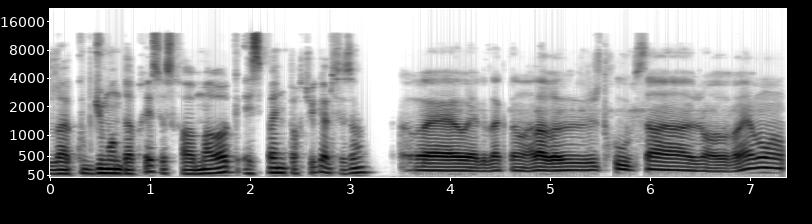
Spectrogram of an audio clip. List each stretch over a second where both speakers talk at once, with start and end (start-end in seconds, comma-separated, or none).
none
